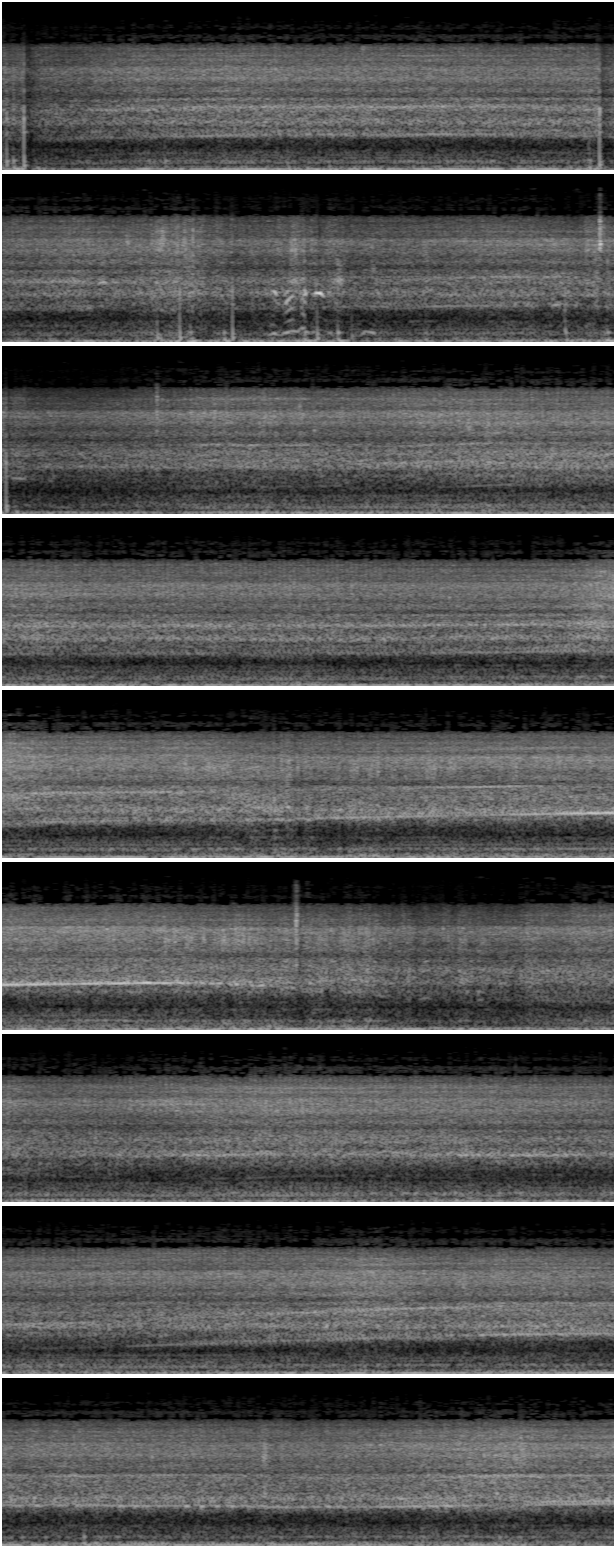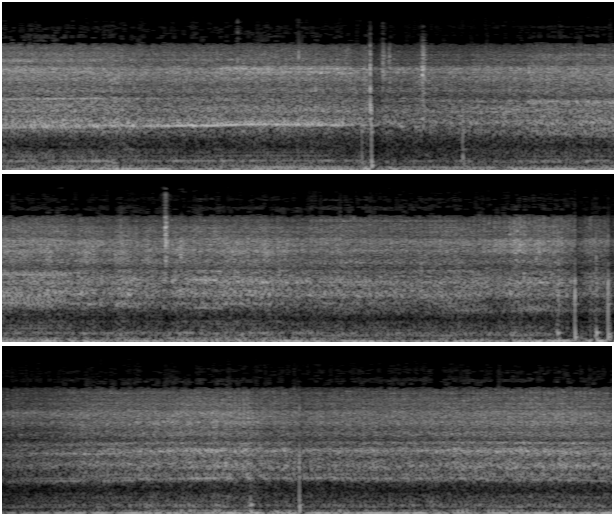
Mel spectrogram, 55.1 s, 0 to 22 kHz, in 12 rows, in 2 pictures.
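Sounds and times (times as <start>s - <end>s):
kart engine revving: 0.0s - 55.0s
wind rumble on camera: 0.0s - 55.0s.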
